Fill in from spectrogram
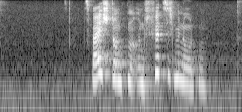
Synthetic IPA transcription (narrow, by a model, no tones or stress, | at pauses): t͡sv̥aɪʃtʊndn̩ʊntfɪɐt͡sɪçminuːtn̩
